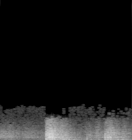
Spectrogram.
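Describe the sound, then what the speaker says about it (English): A car door wrenched off an old Maxwell automobile, staged as a radio comedy sound effect: two close scraping, rattling bursts, the first stronger, over a low hum. "Rochester, put that door back on."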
